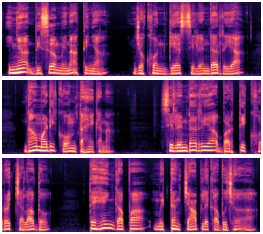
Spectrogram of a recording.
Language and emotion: Santali, sad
